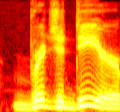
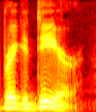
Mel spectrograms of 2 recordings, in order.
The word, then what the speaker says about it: brigadier: as in Brigadier General you pronounced with a hard G as you're saying Brigadier but it's with a soft key like brigadiere Brigadier General I only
